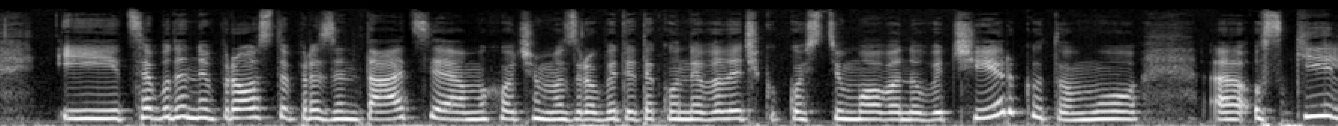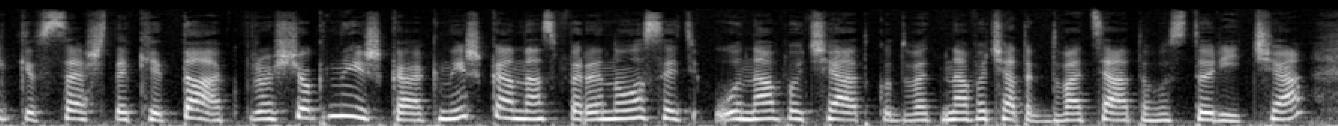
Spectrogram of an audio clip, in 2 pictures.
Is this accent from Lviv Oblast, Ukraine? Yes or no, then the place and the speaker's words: no; Kyiv, Ukraine; also born or lived in Brovary; Я народилась в Броварах, виросла в Києві, і я вважаю себе киянкою, такою, яка, знаєте, любить це місто от в будь-яких його проявах.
